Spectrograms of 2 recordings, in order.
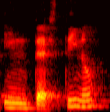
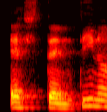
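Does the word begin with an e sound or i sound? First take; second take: i; e. First: The word begins with an i sound. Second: The word begins with an e sound. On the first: The speaker calls it right. "en vez de" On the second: The speaker calls it wrong. "la primera I se ve acercada, se acerca a la E"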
